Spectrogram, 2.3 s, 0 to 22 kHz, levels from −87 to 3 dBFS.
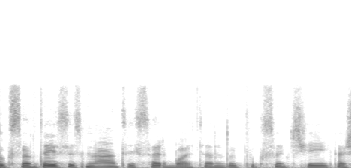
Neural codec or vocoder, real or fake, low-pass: codec, 44.1 kHz, 2.6 kbps, SNAC; fake; 10.8 kHz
